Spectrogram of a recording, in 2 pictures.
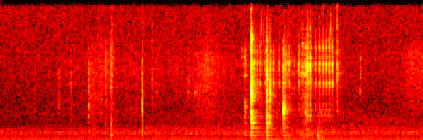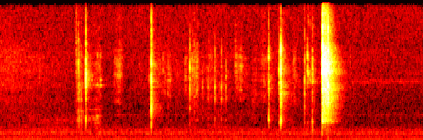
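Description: Small clicks and a brief clatter as the little metal door of a miniature stove is opened and a tea light in its metal cup is taken out. Then a few scattered clicks, and near the end a sharp, louder strike of a disposable lighter that lights the tea light.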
